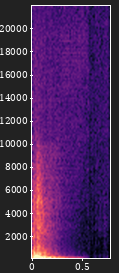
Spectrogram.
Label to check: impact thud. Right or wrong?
Right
